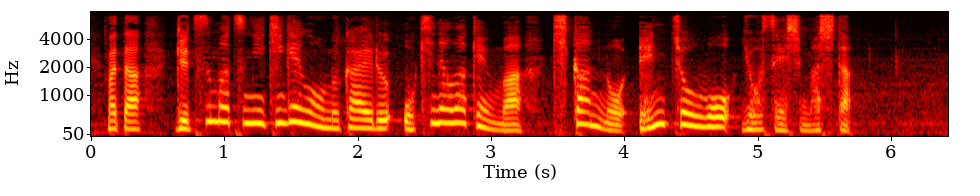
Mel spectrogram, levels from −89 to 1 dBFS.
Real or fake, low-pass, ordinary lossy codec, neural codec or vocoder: real; 7.2 kHz; none; none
